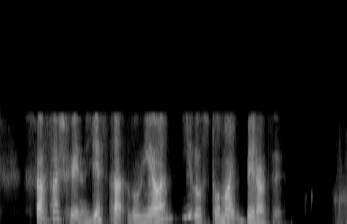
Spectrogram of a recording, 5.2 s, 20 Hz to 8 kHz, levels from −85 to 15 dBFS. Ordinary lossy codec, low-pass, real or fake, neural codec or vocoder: AAC, 16 kbps; 7.2 kHz; fake; codec, 16 kHz in and 24 kHz out, 0.9 kbps, LongCat-Audio-Codec, four codebook decoder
